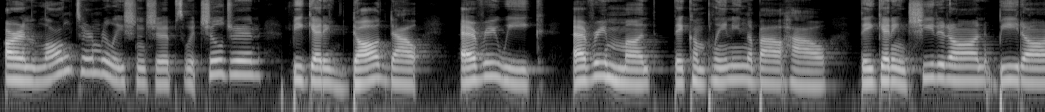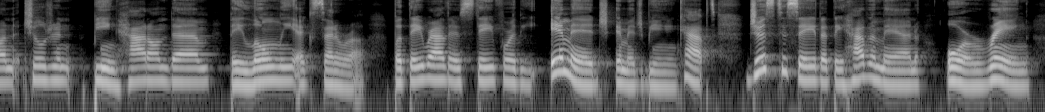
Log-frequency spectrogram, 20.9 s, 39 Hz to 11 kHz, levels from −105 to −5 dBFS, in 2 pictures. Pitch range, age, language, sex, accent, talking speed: 165-205 Hz, 20-39, English, female, American, 150 wpm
